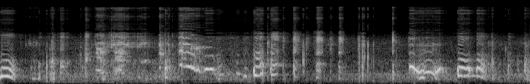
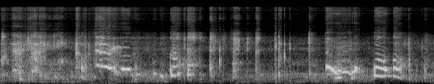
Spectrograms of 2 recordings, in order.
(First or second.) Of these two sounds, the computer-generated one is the second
